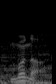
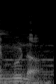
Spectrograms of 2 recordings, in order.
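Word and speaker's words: Munna: a play with oh I I just call it Muno it's I would say Muna I think it's yeah but that's the German pronunciation I can let you off on that one it is muna it's Muna just for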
